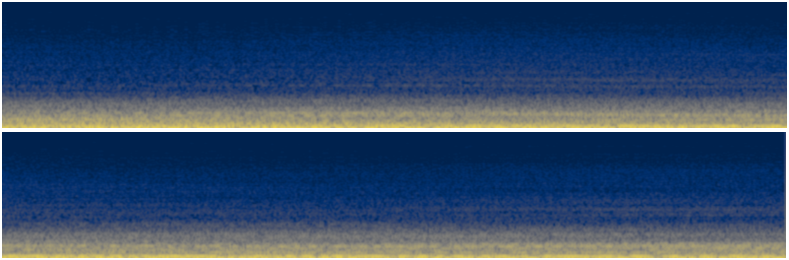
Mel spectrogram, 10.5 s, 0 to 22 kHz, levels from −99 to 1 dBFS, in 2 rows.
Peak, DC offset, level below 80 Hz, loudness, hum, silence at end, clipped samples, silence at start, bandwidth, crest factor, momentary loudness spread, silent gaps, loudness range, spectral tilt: -4 dBFS; under 0.1%; -20 dBFS; -23 LUFS; none; 0 s; under 0.1%; 0 s; 1 kHz; 10 dB; 3 LU; none; 1 LU; -13.5 dB/octave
